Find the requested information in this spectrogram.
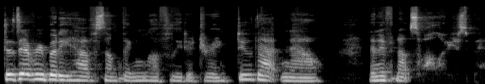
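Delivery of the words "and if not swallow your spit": quick unvoiced whisper, half joking; whispered aside. Real, not acted. Whispering a cheeky tip to her viewers, quick and hushed. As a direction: slip it in as a hushed joke.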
